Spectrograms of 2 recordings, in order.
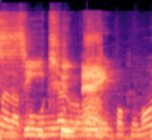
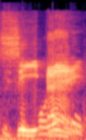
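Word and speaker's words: Z-A: might be right um they're pronouncing the hyphen so it is z2a not C A yeah that that will take some time getting used to because I've been saying Za for the yeah and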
